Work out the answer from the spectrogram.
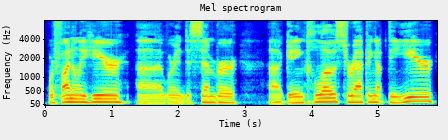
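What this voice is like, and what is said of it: Voice still rough from illness. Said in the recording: “tell from my voice, I'm getting over being sick... I kind of like the way my voice sounds right now”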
